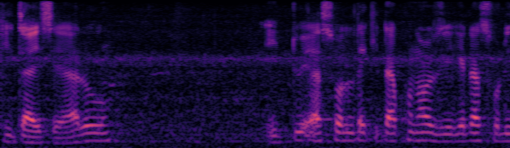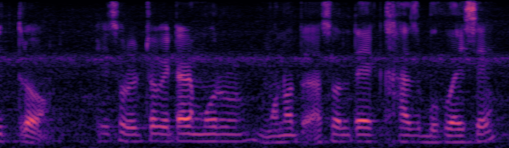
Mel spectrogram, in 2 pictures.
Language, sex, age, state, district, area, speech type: Assamese, male, 30-45, Assam, Nalbari, rural, spontaneous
